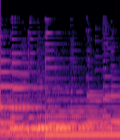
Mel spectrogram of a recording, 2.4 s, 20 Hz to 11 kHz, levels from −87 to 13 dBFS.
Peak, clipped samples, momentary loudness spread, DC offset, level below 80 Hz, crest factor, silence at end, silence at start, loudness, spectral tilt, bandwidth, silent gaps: -10 dBFS; under 0.1%; 5 LU; under 0.1%; -48 dBFS; 12 dB; 0 s; 0 s; -22 LUFS; -9 dB/octave; 7.6 kHz; none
